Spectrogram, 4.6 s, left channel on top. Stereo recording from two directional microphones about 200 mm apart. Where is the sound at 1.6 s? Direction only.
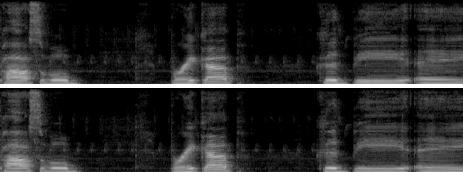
45° right (ahead or behind).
